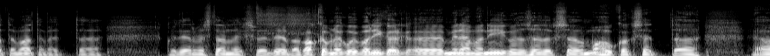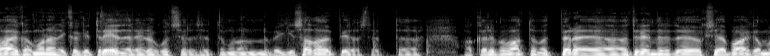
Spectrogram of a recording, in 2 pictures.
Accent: Saare County, Estonia; ise olen ma saarlane

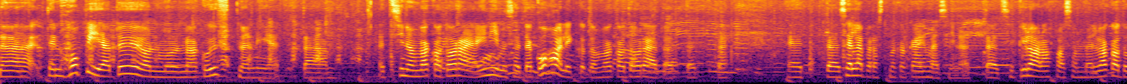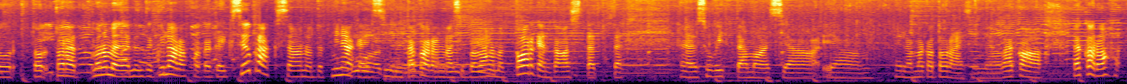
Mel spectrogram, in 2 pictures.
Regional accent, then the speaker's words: Viljandi, Viljandi County, Estonia; Ei, mina olen Viljandist.

